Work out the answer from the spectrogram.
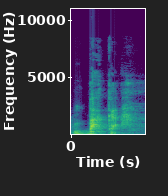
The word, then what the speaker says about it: Baca: how do you say her last name francisa Baka francisa that's her middle name Judith francisa francisa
